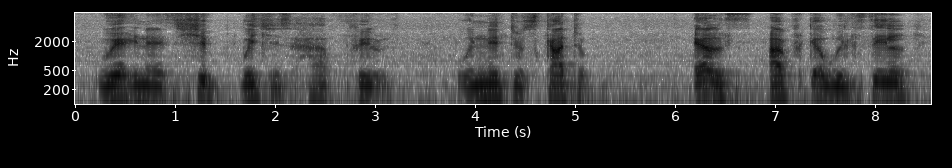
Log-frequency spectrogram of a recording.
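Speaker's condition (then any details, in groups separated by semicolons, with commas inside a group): Neurological disease from torture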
